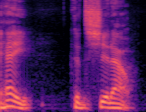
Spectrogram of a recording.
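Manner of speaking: normal talking voice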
